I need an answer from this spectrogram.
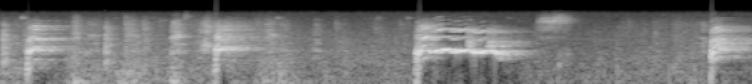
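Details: Playful sparring between Zak, a German Pinscher pup, and Tara, a black German Shepherd puppy: rapid high barks and yips, a drawn-out whining growl-bark near the middle, then a final loud bark after a quiet pause.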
